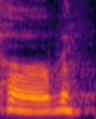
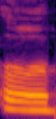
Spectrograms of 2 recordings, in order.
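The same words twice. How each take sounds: First: The word starts with a pronounced h. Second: The word starts with a vowel, h silent. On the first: The speaker calls it right. "I kept the H in" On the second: The speaker calls it wrong. "It's not herb"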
